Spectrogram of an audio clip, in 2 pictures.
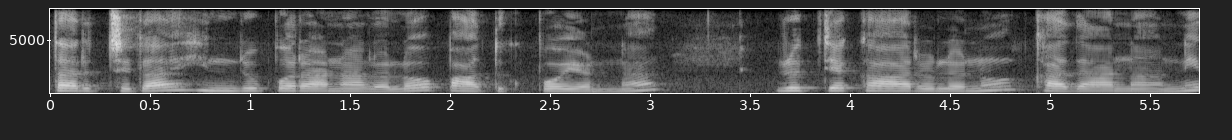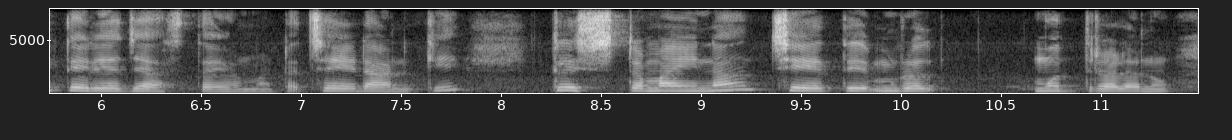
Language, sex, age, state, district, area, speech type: Telugu, female, 30-45, Andhra Pradesh, Eluru, urban, spontaneous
